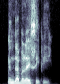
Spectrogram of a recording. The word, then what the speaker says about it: NAACP: Yeah, I want to know who did the NCAAP. Am I saying that right? For some reason. – NAACP? – NAACP. – That sounds right.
